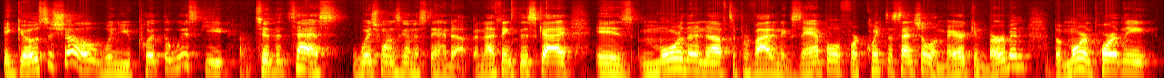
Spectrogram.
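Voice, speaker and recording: A man's voice: on the high side, lively intonation, normal speed, few pauses, a little mellow. A man co-hosting a casual whiskey review, talking enthusiastically and rambling with many fillers.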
